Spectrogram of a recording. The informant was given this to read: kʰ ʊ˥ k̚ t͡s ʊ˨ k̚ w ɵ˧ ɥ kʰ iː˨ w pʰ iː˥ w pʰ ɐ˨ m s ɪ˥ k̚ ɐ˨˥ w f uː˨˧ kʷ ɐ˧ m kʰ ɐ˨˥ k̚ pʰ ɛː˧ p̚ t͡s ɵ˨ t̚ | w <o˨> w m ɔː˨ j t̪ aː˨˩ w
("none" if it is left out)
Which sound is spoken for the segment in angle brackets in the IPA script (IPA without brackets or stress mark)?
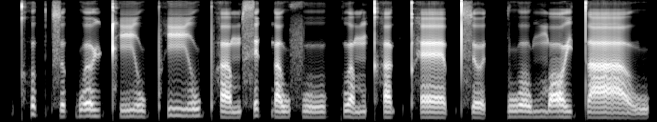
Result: o˨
